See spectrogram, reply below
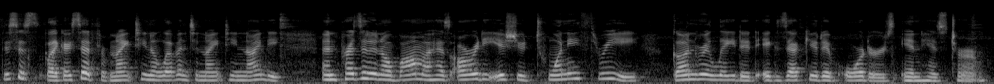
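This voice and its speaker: A woman's voice: medium pitch, normal speed, a little mellow. A woman co-hosting a political talk show, speaking conversationally and earnestly, repeating points for emphasis. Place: inside a gun store.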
